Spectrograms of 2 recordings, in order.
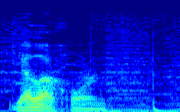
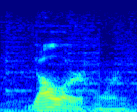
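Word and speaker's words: Gjallarhorn: The horn should technically be pronounced Yellarhorn. Yallarhorn. That sounds about right.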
